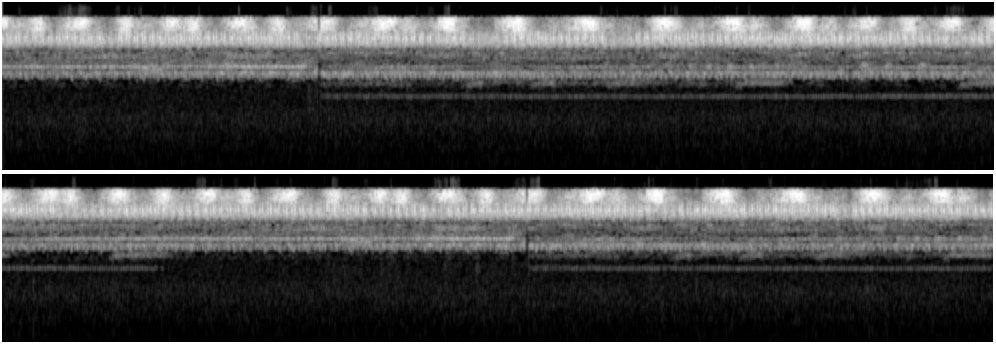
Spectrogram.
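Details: Forest crickets at night give a bright, unbroken shimmering chorus that beats steadily about three times a second, joined by a long sustained thin whine from about three to eleven seconds and again from fifteen seconds on.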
